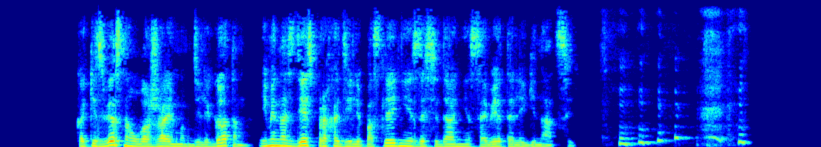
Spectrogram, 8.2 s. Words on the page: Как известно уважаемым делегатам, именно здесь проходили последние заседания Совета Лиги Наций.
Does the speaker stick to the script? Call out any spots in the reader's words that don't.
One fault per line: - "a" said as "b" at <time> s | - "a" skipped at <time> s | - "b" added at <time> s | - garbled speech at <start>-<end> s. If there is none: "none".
none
